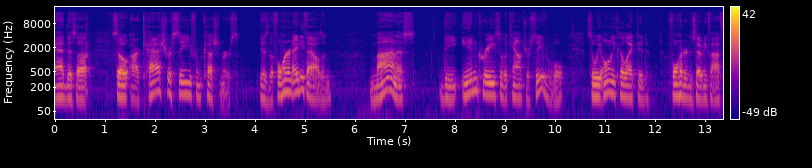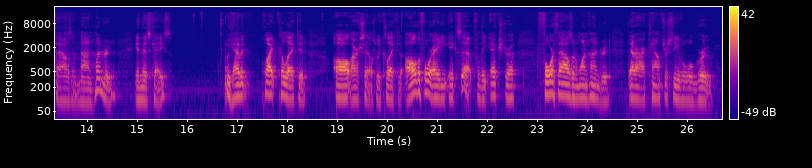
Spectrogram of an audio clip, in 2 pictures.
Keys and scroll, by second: 0.5 shift+super+t.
